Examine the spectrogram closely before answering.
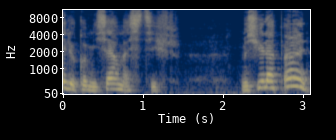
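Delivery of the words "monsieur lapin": «Monsieur Lapin» lancé plus haut et plus fort; héler quelqu'un de loin; appel crié. Acted. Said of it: "cria-t-il à travers la portière". (le commissaire appelle Lapin par la portière, crié)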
